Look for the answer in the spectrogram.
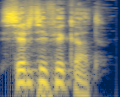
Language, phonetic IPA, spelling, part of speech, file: Russian, [sʲɪrtʲɪfʲɪˈkat], сертификат, noun, Ru-сертификат.ogg
- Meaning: certification (right)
